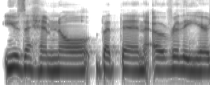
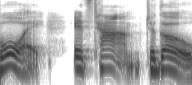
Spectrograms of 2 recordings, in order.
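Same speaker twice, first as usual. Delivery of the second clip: slow, drawn-out cartoon voice with swinging pitch. Imitating her dad's way of talking, in a Foghorn Leghorn voice. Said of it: "that Foghorn Leghorn Looney Tune cartoon voice".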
